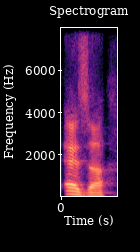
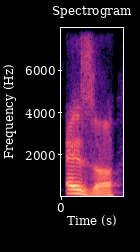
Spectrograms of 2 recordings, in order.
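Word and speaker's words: Eze: appreciates the fact that I say Eza because that's what he said. So, please, please just accept that he has said it's Eza in an interview where he had to tell people how to pronounce his names.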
